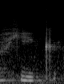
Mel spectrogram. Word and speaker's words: hygge: So we have at the bottom the little book of hygge. I always say it wrong. Hygge. It's literally here on the cover, pronounced hygge, by Mig Viking, who is a Danish author.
